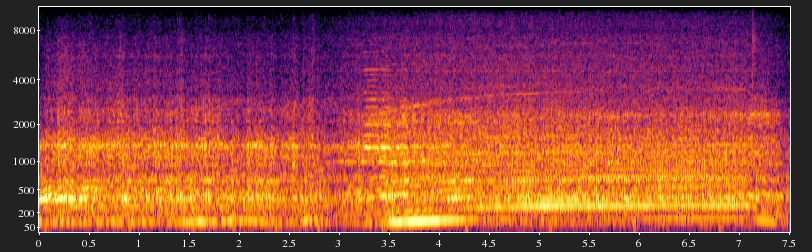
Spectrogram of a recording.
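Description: Electric mixer grinder (mixie) running, grinding thick boiled chana dal dry with no water. About three seconds in its pitch rises and settles higher, and it switches off abruptly just before the end. The dense dal packs down and barely moves in the jar.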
